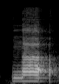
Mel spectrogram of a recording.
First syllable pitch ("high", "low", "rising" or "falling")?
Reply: high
